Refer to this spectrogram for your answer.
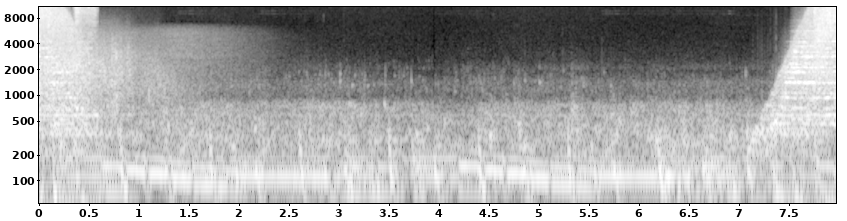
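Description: A loud artillery blast opens, then a deep, heavy rumble with a low droning tone rolls on for several seconds before another burst of gunfire swells up at the end. No one speaks.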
